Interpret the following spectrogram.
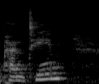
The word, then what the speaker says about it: Pantene: pen pen 10 well I always pronounce it pen 10 but I hear some people saying Pantene um truly natural hair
